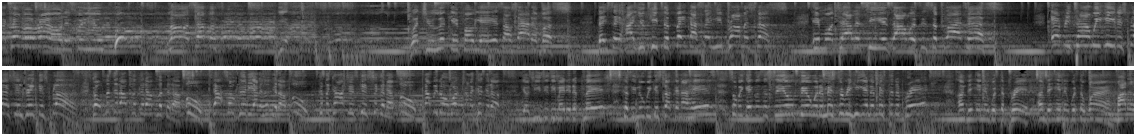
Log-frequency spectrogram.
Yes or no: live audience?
yes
